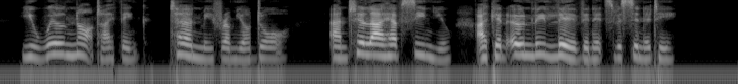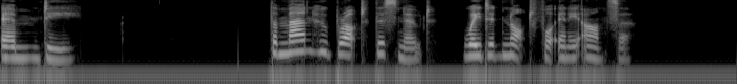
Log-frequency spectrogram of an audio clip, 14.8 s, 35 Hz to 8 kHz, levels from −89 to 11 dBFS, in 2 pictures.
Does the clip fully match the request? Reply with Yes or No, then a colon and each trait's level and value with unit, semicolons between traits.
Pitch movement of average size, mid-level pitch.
No: average, 4.2 semitones; high, 200 Hz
